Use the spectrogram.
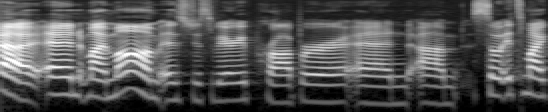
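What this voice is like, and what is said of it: Usual voice. Nothing is said of it.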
